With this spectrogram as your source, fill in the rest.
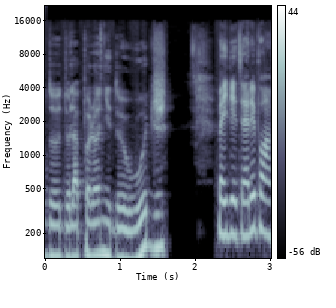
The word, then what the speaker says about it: Łódź: Ça se prononce comment? Łódź.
